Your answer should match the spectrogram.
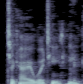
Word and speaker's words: Taika Waititi: I don't know what kind of stuff like Taika Waititi. Did I say that right? – Taika Waititi. Okay.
